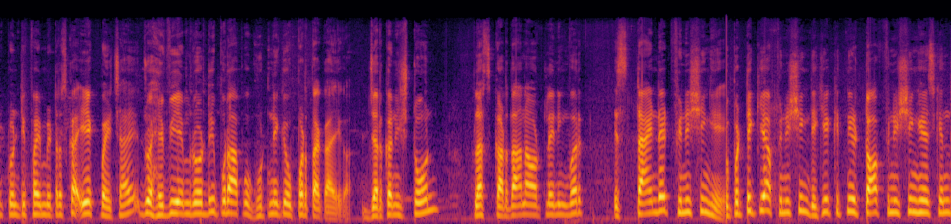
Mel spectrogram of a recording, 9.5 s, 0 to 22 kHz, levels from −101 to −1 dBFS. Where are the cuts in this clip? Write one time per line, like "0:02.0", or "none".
0:03.6
0:07.3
